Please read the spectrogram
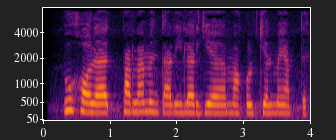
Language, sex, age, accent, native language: Uzbek, female, 18-24, Toshkent viloyati, Uzbek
